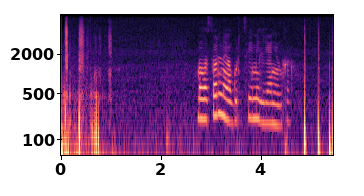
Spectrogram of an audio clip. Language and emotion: Russian, neutral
